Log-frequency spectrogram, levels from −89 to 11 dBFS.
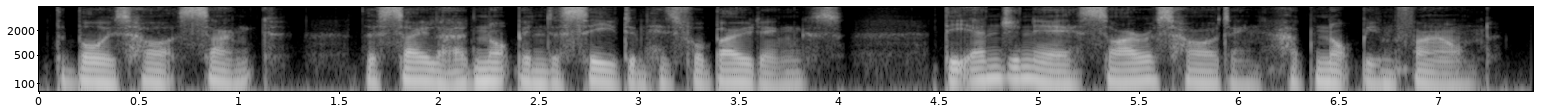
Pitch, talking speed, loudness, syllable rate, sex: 100 Hz, 170 wpm, -20 LUFS, 5.0 syllables/s, male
